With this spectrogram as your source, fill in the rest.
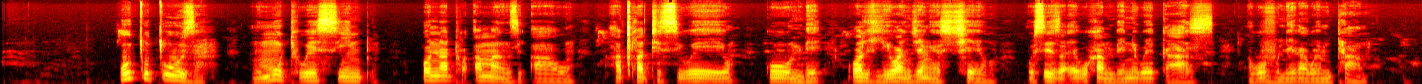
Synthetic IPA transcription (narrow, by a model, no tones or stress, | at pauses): uǀuǀuza | ŋumutʰiwesintʼu | ɔnatʰwa̰ʔamand͡zʱiawɔ | aǁʰatʰisiwɛjɔ | k̬umbʱɛoɮiwand͡ʒʱɛŋesi̥t͡ʃʰɛɓɔ | usizaʔek̬uhambʱenik̬wɛɡ̥ʱazi | nok̬uvulɛk̬ak̬wem̩tʰaːmbʱɔ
